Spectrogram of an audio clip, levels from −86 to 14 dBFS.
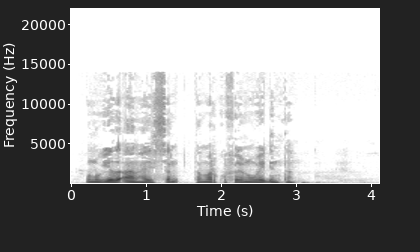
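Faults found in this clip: AAC compression, throughout the speech. Dull, smeared top end with plainly audible codec damage. Nothing above 14 kHz. Likely an AAC-LC encoder starved of bits, which fits a low bitrate around 32 kbps. High bands get dropped or coarsely quantised.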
